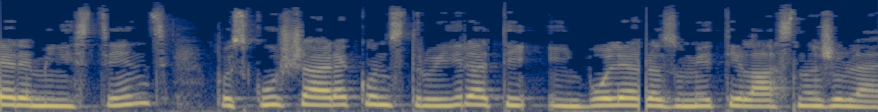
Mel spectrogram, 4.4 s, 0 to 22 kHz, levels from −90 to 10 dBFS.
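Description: A gap at a join of encoded pieces opens from 3.19 to 3.23 s: a gap of about 39 ms cuts into the running speech, its edges smeared so the silent part is shorter. It points to separately encoded segments of roughly 4 s joined untrimmed, keeping the encoder delay and final-frame padding.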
